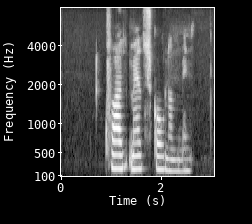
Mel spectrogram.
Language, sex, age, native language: Icelandic, female, 8, Icelandic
